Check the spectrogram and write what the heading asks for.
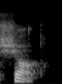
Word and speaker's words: SCHOP: And then came up with this business that we have now called Shop. It's spelled SCHOP for the benefit of the listeners.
